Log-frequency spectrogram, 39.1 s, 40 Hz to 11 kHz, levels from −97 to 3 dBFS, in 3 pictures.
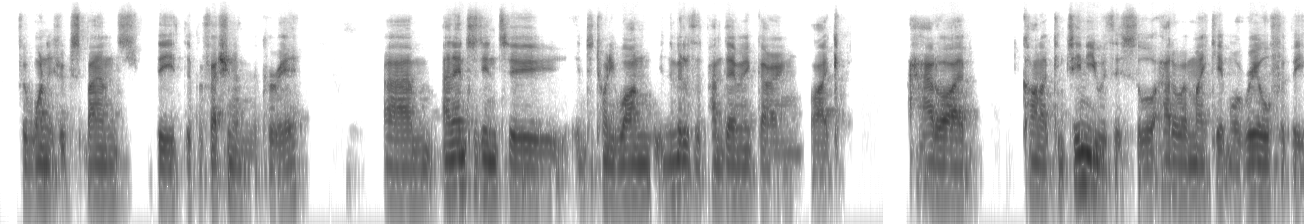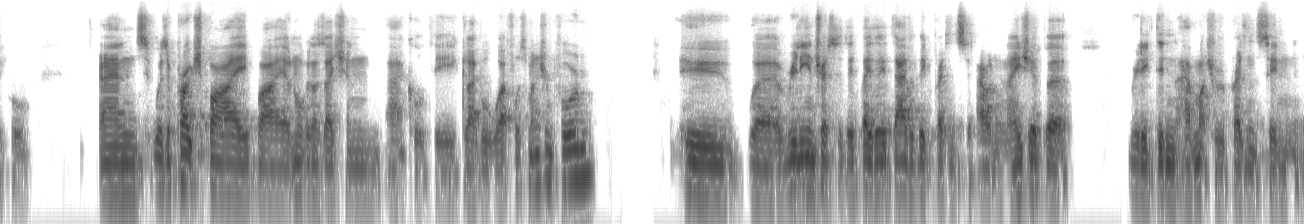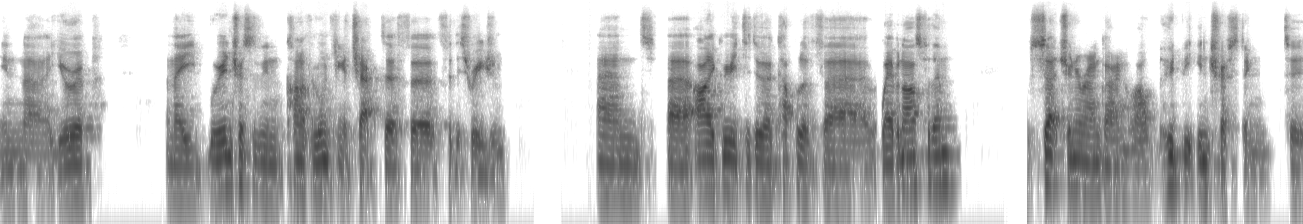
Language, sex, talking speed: English, male, 180 wpm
